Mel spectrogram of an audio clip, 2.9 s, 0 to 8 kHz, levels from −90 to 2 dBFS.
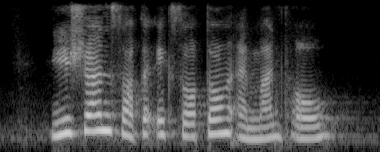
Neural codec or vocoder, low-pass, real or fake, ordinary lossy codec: codec, 16 kHz, 1.1 kbps, Voila-Tokenizer; 7.2 kHz; fake; Opus, 32 kbps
